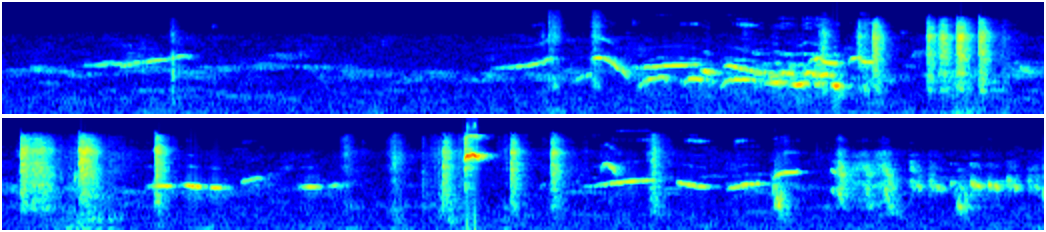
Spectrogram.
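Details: Female white-rumped shama in breeding condition, fluttering and asking to be mated: looping rising and falling whistles alternate with dry clicking bursts and one loud sharp snap, with short pauses between phrases.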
